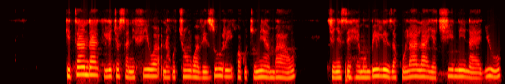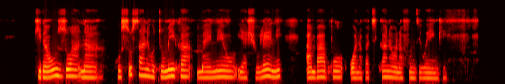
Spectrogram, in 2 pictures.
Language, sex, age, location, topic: Swahili, female, 36-49, Dar es Salaam, finance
